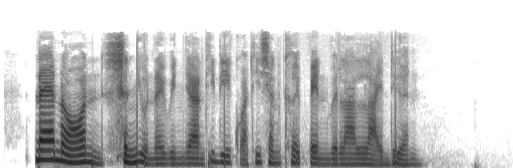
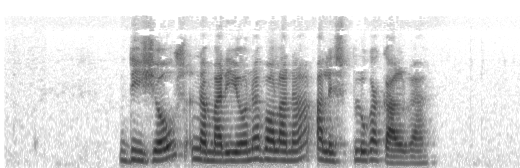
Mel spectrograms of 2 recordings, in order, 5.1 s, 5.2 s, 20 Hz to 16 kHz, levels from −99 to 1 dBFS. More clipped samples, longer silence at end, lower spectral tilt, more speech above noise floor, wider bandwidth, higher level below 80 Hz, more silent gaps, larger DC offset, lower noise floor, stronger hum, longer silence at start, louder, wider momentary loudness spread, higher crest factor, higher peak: neither; about the same, 0.9 s vs 0.95 s; about the same, -6 dB/octave vs -5.5 dB/octave; second, 41 dB vs 54 dB; second, 8 kHz vs 10.5 kHz; first, -50 dBFS vs -74 dBFS; neither; neither; second, -62 dBFS vs -75 dBFS; neither; second, 0.35 s vs 1.2 s; about the same, -21 LUFS vs -22 LUFS; about the same, 11 LU vs 9 LU; about the same, 20 dB vs 18 dB; first, -2 dBFS vs -6 dBFS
